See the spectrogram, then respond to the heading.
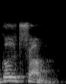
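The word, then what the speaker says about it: Ngultrum: answering the answer is negotram is actually called n is silent gultrum okay that's the right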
